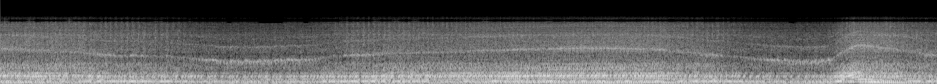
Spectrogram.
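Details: Honda CBR600 F1 motorcycle engine revving with a fast, rattly clatter that follows engine speed; cause found to be the cam chain tensioner.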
